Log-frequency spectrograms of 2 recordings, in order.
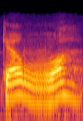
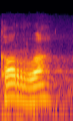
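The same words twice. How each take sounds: First: The k sound is light and thin. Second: The k sound is heavy and thick. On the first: The speaker calls it right. "إنما كرة الكاف من حروف الاستفال" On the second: The speaker calls it wrong. "لا نفخم الكاف، لا نقول كرة"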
